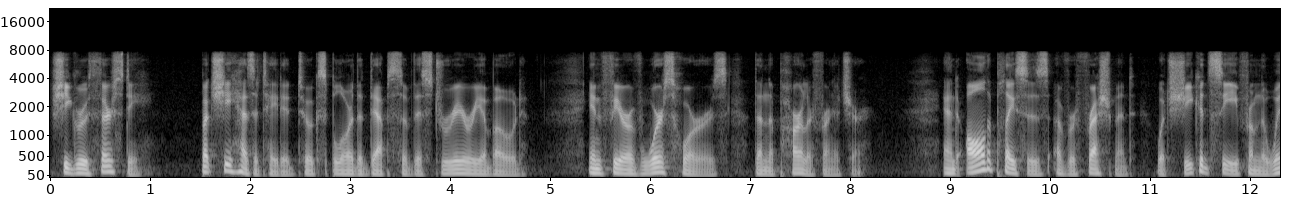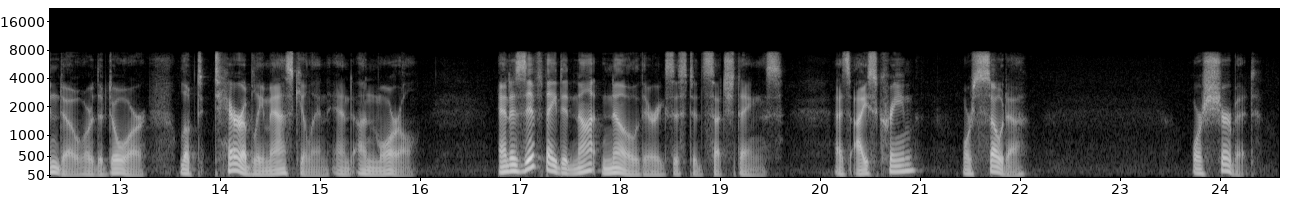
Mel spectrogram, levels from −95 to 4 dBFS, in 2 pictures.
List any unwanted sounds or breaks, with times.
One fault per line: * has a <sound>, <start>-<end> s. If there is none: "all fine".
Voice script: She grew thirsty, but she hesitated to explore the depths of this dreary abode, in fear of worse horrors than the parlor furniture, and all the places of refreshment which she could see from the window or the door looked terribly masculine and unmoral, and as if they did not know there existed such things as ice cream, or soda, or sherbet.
all fine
